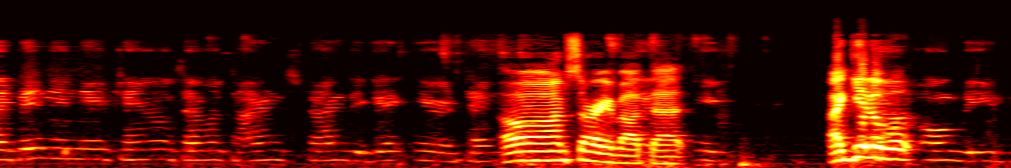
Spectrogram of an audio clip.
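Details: Speech of an adult man with cerebral palsy; no specific speech disorder is named.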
